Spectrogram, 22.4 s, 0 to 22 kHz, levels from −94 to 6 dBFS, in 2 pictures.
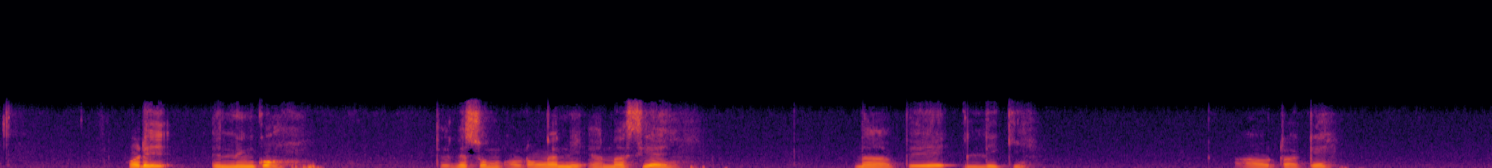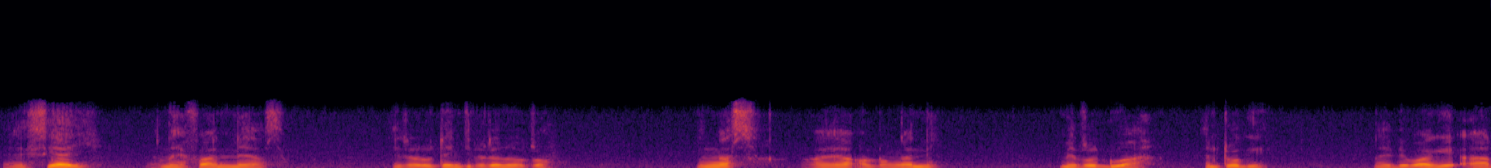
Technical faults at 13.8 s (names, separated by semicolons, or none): none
